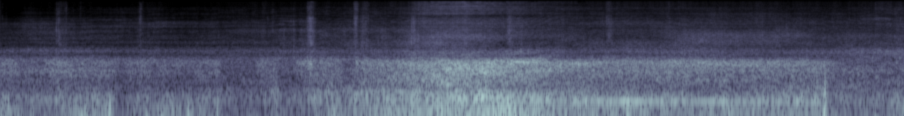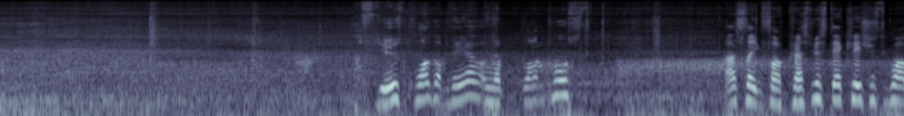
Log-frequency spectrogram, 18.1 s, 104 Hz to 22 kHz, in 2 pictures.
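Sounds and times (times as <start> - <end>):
car passing by: 0.0 - 16.6.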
